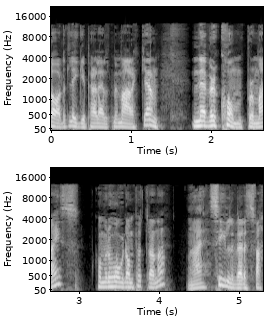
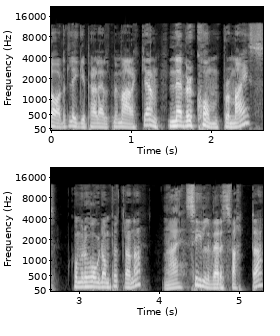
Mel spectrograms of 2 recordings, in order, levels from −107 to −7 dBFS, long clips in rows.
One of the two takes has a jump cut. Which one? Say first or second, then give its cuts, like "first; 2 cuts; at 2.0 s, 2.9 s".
second; 1 cut; at 1.4 s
